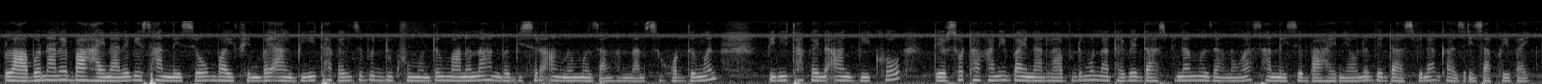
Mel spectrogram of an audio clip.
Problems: constant background noise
